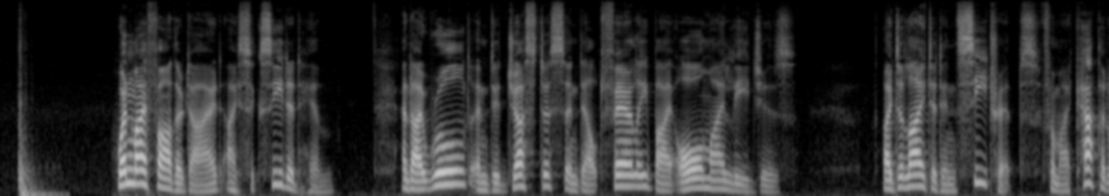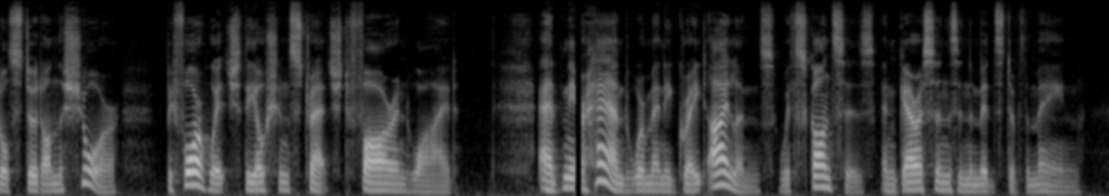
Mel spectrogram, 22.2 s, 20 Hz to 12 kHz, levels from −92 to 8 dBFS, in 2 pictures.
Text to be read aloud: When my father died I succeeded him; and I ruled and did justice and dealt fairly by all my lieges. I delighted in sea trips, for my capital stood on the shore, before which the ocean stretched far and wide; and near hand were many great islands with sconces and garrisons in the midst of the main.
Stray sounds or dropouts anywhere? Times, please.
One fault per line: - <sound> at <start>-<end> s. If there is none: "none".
- thud at 0.2-0.7 s
- dropout at 16.8-16.9 s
